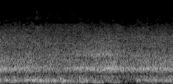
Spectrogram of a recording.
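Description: Guadalajara football fans cheer in a stadium crowd, a steady distant roar of many voices with no break across the short stretch.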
